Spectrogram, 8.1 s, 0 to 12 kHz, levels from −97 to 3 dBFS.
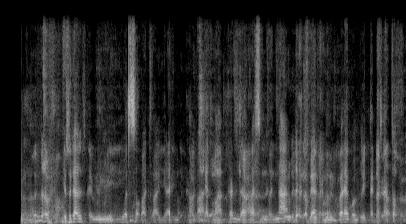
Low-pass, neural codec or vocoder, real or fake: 10.8 kHz; codec, 24 kHz, 1.5 kbps, HILCodec; fake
